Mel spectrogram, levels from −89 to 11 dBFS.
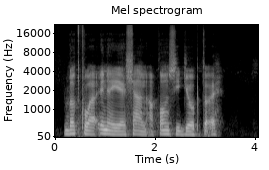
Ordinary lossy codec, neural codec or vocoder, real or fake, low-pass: none; codec, 44.1 kHz, 1.7 kbps, Pupu-Codec; fake; none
